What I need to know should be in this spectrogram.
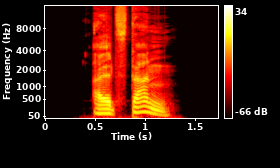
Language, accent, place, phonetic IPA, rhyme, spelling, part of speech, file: German, Germany, Berlin, [alsˈdan], -an, alsdann, adverb, De-alsdann.ogg
- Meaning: 1. thereupon, then 2. then, so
